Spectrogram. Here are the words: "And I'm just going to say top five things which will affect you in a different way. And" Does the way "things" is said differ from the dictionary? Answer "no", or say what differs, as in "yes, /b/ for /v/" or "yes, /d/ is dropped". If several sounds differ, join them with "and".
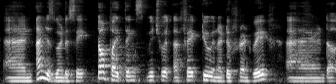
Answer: yes, /t/ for /θ/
